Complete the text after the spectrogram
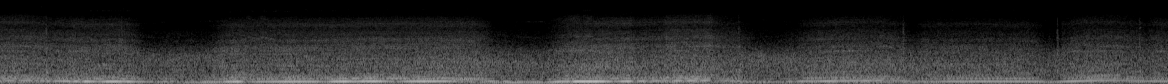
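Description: A car engine hums steadily and rises and falls in pitch.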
